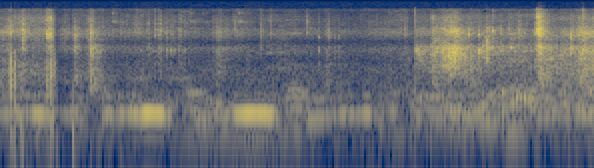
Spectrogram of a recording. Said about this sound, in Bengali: দর্শকবৃন্দ এখানে এক পেয়ার কবুতর আছে দেখেন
